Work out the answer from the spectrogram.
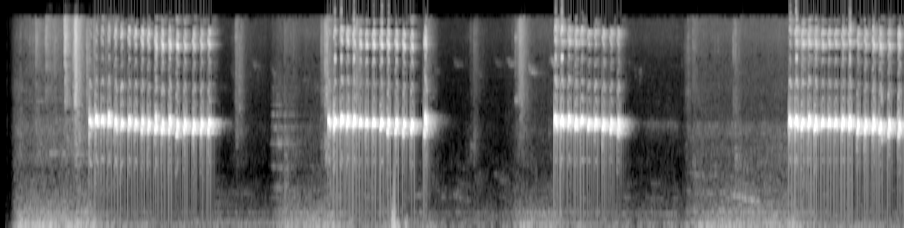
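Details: Sooty-headed bulbul, a young bird learning its rolling 'ngerol' song, delivers four bright, rapidly pulsed trills, each about one and a half seconds long, repeated roughly every three seconds over a faint low rumble.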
